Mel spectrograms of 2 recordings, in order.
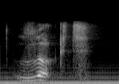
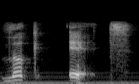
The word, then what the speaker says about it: looked: Uh, this word here is pronounced looked. Okay. Ed d ending. Okay. It's a t sound. looked. Look at. Okay. Now, what you're saying, you're saying look it.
